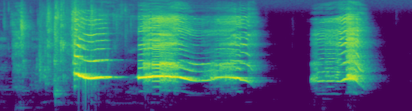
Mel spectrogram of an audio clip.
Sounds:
Human voice, sobbing, Screech

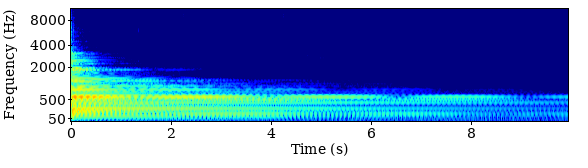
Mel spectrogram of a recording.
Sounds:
Music, Keyboard (musical), Piano, Musical instrument

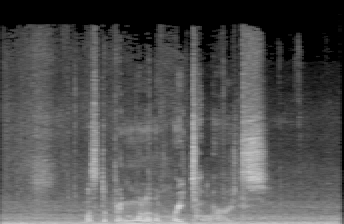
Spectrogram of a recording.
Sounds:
Human voice, Speech

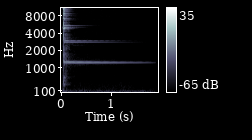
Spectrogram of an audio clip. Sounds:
Chink, Glass

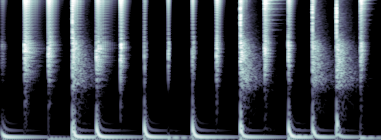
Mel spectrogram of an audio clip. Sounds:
Percussion, Drum kit, Musical instrument, Music

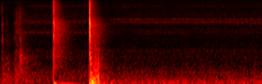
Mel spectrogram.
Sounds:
Fire

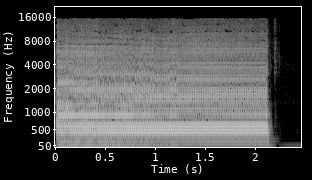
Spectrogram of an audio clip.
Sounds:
Wind instrument, Music, Musical instrument

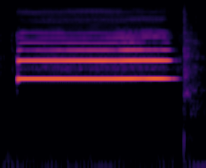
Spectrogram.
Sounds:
Musical instrument, Wind instrument, Music

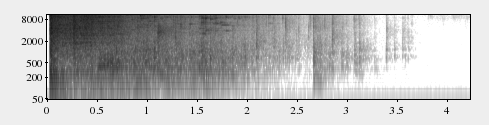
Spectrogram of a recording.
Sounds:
Glass, Shatter

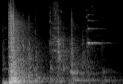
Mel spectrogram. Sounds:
Door, Squeak, home sounds, Wood

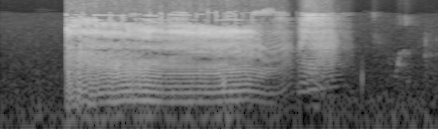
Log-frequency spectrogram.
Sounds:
Fart

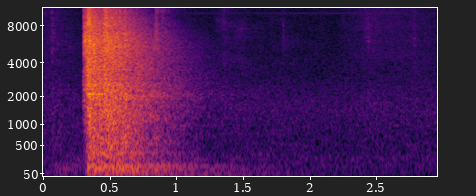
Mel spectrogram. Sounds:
Domestic sounds, Slam, Door

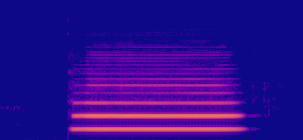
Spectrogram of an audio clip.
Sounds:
Musical instrument, Wind instrument, Music

